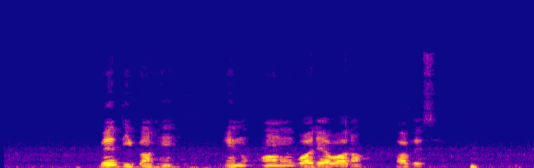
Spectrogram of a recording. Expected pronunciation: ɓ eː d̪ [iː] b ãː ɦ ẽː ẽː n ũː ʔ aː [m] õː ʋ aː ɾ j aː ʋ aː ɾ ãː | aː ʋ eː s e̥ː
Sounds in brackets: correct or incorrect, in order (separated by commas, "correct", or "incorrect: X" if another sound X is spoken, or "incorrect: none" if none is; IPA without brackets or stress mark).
correct, incorrect: ɳ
